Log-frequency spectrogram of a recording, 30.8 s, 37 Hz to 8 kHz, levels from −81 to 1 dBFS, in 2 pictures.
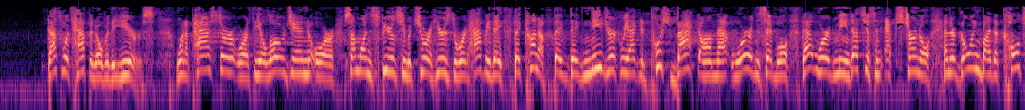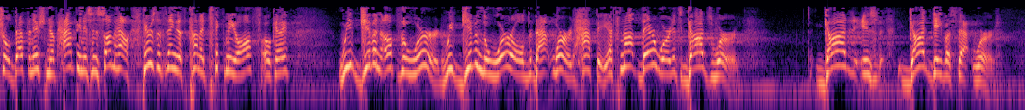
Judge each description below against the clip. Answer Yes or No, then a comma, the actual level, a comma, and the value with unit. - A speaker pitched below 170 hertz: No, high, 235 Hz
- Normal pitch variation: No, wide, 5.7 semitones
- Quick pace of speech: No, average, 175 wpm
